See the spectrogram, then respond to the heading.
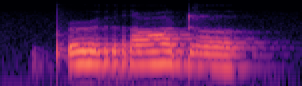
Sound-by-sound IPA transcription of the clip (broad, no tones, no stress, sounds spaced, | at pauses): pʼ ə˞ r ɑ ɖ ʌ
